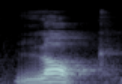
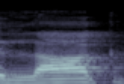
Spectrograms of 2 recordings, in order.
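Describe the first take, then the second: First: லாக் with a rounded o vowel, like lock; லாக் said "lok", lips rounded on the o; correct pronunciation. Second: லாக் with an open a vowel, like lack; the mistaken லாக் said "lak" with a flat a; wrong pronunciation. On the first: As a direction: model the right லாக் as "lok" with a clear o. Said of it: "ஓ, லாக்". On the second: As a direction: show the common error: லாக் as "lak". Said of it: "அது லாக் கிடையாது". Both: Shown as a demonstration.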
